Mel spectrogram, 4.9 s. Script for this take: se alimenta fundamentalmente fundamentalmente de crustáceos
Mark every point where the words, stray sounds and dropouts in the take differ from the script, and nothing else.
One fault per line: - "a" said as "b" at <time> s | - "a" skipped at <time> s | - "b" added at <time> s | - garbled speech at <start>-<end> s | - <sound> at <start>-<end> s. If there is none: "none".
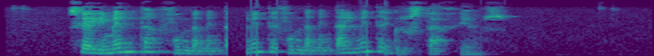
- dropout at 1.7-1.8 s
